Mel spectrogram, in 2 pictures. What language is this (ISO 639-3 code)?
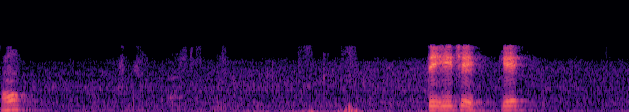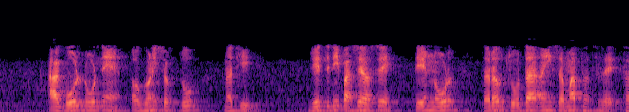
guj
